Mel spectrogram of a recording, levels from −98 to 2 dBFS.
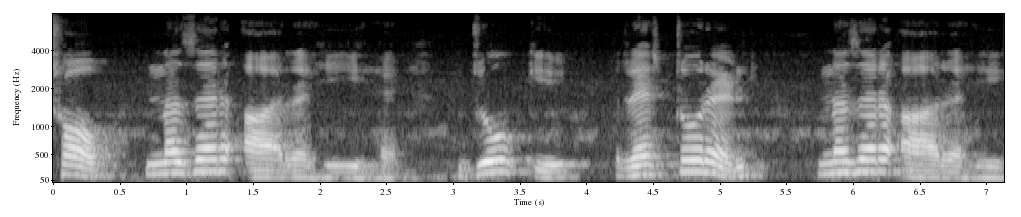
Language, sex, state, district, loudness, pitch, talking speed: Hindi, male, Rajasthan, Bikaner, -15 LUFS, 140 Hz, 100 wpm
